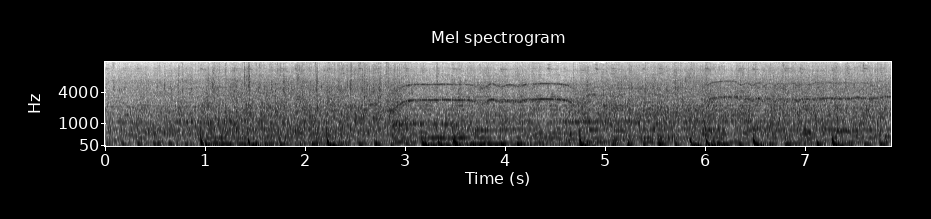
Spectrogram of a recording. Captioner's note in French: applaudissements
